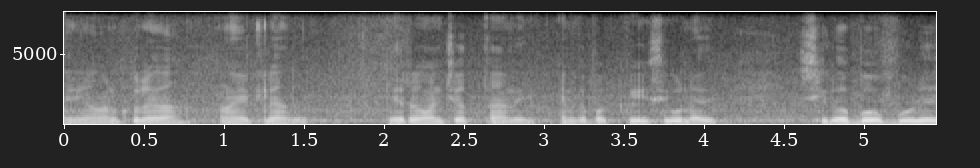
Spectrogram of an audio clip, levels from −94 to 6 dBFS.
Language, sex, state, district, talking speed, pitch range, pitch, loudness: Telugu, male, Andhra Pradesh, Srikakulam, 90 wpm, 110-120 Hz, 115 Hz, -15 LUFS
